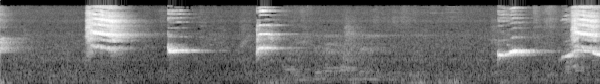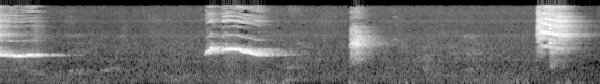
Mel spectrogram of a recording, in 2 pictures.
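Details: An African grey parrot alternates sharp squawks with clear whistled notes, some flat and some sliding down, spaced a few seconds apart.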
